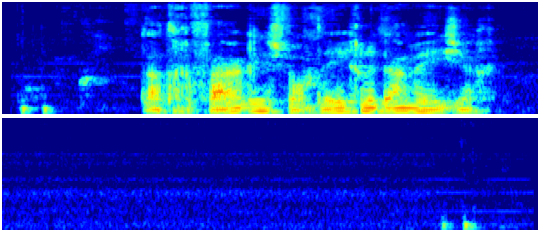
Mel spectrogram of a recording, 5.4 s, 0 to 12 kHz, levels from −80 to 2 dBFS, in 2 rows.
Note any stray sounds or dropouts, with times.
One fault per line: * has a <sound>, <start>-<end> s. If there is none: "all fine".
all fine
